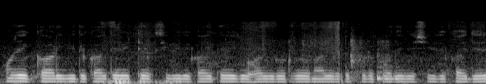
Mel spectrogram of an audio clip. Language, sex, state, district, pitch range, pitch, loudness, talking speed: Hindi, male, Chhattisgarh, Rajnandgaon, 130-135 Hz, 135 Hz, -19 LUFS, 295 wpm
